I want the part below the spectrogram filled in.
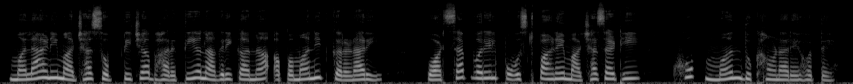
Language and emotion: Marathi, sad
